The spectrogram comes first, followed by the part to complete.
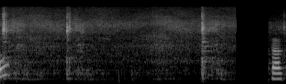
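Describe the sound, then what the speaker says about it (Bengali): Vegetables stirred in a wok over a steady hiss of frying, with a few spaced scrapes of the ladle against the metal and a brief cut to silence near the end. "এবার সবজিগুলো আমি কড়াইতে দিয়ে দিয়েছি ভালো করে এবার নেড়ে নিতে হবে"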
